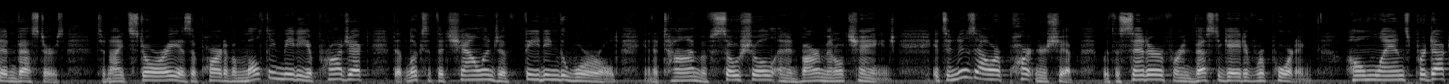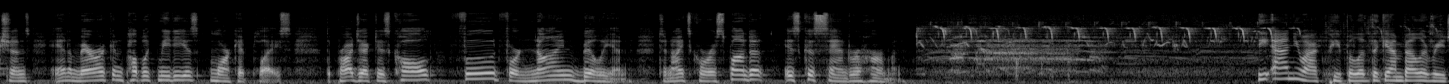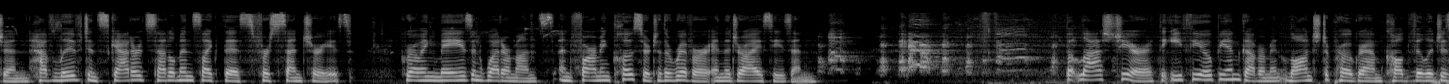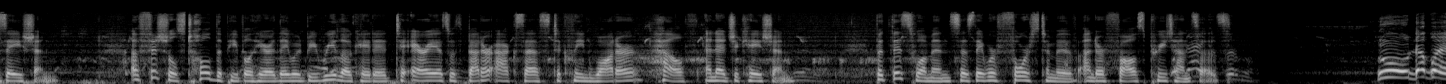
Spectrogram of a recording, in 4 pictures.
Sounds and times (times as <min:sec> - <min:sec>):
Speech: 0:00.0 - 0:23.6, 0:27.1 - 0:37.2, 0:39.7 - 0:44.0, 0:44.8 - 0:51.6, 0:52.3 - 0:56.0, 0:57.3 - 0:57.9.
